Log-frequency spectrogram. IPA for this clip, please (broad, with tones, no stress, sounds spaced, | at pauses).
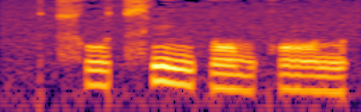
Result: t͡sʰ u˧ t͡sʰ ĩ˥˧ n t̪ ɔ̃˨˩ m kʰ ɔ̃˨˩ n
